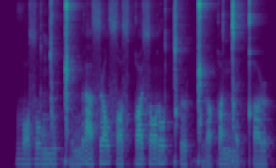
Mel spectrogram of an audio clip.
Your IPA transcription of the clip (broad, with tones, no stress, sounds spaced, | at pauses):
ðˤ ɵ˨˩ zˤ u˨˩ ŋ͡ǀ u˨˩ ɡ͡ǁ əː˨˩ ŋ ə˦˥ ɾ a˨˩ s ə˞˦˥ l sˤ ə˞˨˩ s q ɵ˦˥ s ɔ˦˥ ɾ o˦˥ ǀʰ ɵ˨˩ ɡ͡ǁ ə˞˨˩ q ə˦˥ ŋ͡ǀ ɛ˨˩ ɡ qʰ ə˞˦˥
